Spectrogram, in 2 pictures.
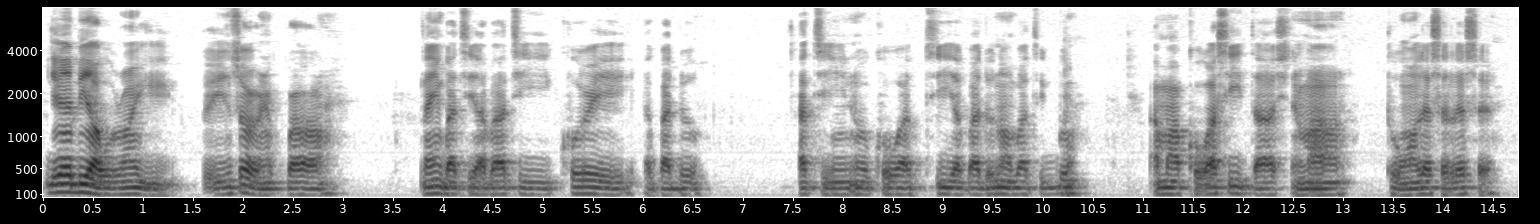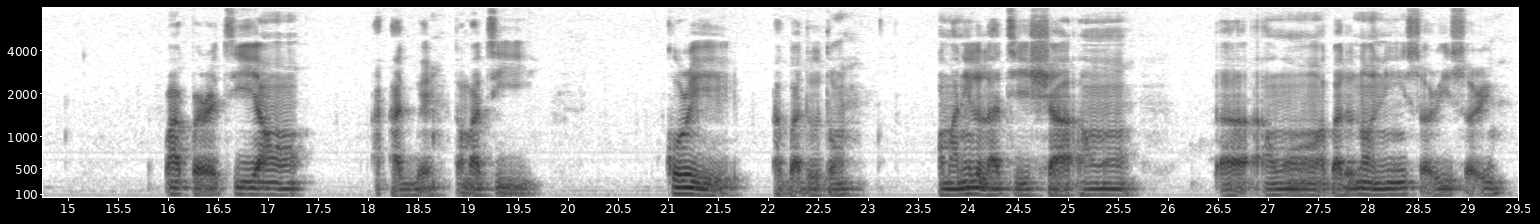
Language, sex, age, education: Yoruba, male, 15-29, tertiary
